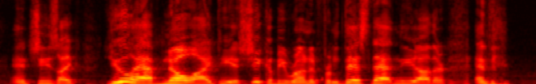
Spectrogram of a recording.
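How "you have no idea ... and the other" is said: mock worked-up woman's voice, high, indignant half-yell. Telling about a bus rider shouting at a transit worker: retelling a woman yelling. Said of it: "she's yelling".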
